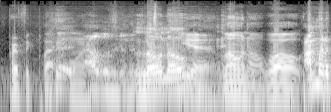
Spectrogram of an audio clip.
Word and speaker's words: Lionel: But, I'll tell you just 'cause gonna we- say his name wrong? We've been calling him Lionel all these years.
